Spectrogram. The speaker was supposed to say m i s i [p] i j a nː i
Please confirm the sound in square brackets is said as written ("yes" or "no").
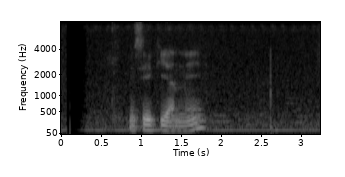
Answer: no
